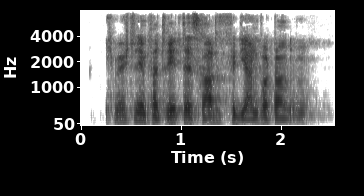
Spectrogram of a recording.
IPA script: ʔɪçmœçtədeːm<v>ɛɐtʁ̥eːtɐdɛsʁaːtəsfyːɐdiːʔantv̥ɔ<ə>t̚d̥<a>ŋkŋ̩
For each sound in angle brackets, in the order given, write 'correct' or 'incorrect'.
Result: incorrect: f, incorrect: ɐ, correct

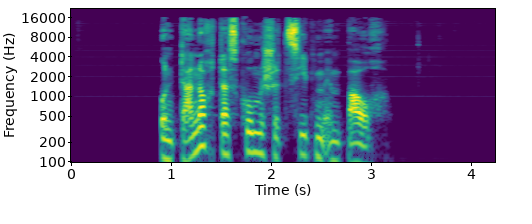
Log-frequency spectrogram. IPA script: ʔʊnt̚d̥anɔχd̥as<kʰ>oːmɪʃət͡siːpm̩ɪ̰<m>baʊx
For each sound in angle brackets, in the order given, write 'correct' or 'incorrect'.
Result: correct, correct

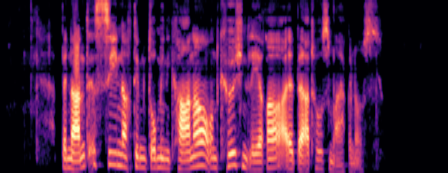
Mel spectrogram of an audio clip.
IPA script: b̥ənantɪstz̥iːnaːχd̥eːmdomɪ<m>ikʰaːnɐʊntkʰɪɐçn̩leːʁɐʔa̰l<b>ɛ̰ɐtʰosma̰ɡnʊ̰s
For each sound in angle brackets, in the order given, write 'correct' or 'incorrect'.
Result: incorrect: n, correct

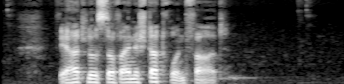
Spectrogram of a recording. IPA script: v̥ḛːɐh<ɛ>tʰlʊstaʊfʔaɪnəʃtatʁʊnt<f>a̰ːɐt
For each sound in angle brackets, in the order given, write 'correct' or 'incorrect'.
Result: incorrect: a, correct

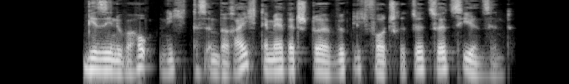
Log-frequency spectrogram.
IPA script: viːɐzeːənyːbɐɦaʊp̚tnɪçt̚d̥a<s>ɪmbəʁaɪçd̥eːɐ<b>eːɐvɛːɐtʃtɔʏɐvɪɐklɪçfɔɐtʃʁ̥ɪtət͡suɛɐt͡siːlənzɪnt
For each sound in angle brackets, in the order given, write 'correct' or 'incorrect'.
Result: correct, incorrect: m

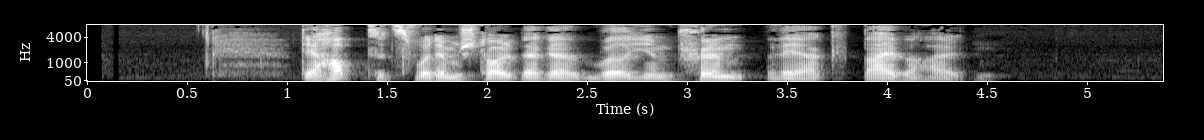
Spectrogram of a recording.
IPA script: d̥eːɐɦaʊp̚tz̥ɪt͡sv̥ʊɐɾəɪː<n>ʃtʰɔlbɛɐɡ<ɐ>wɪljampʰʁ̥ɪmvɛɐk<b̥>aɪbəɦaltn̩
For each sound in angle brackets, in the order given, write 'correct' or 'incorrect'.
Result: incorrect: m, correct, correct

